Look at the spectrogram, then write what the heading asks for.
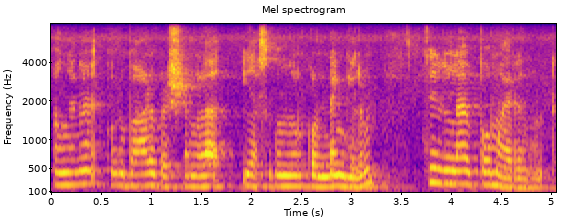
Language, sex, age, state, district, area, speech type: Malayalam, female, 18-30, Kerala, Kollam, rural, spontaneous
